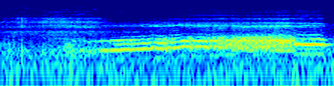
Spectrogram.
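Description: Squawking hens in a coop, one drawn-out rising squawk that swells in the middle over softer background clucking, close by and steady for under two seconds.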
